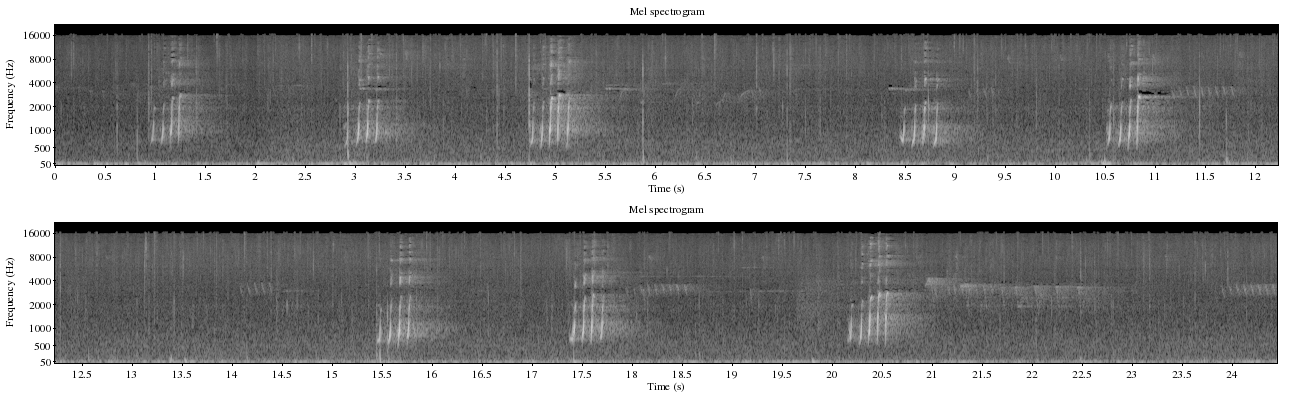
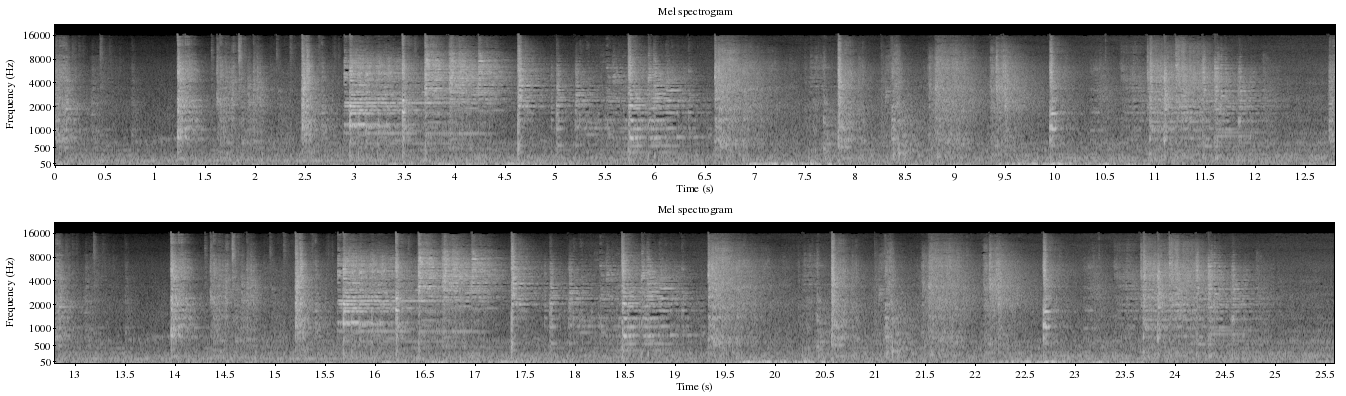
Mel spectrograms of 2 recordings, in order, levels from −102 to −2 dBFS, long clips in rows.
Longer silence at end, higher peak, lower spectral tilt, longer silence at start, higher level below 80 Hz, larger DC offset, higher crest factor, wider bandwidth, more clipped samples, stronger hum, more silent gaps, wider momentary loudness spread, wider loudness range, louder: about the same, 0 s vs 0 s; about the same, -10 dBFS vs -8 dBFS; about the same, -1 dB/octave vs -0.5 dB/octave; about the same, 0 s vs 0 s; about the same, -44 dBFS vs -40 dBFS; neither; first, 28 dB vs 22 dB; about the same, 17 kHz vs 17 kHz; neither; neither; neither; about the same, 14 LU vs 16 LU; first, 8 LU vs 5 LU; second, -35 LUFS vs -26 LUFS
